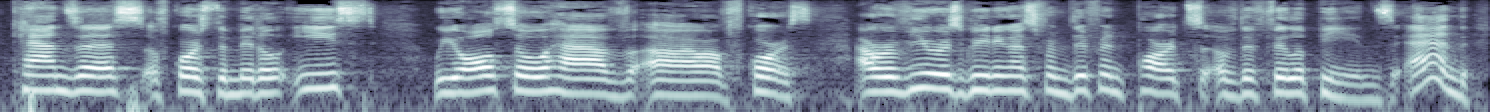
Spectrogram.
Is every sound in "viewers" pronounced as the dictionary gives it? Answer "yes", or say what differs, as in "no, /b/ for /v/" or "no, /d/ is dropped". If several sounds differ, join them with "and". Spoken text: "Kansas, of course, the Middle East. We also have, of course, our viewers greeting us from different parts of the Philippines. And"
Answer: yes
